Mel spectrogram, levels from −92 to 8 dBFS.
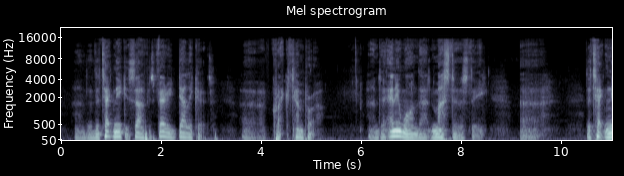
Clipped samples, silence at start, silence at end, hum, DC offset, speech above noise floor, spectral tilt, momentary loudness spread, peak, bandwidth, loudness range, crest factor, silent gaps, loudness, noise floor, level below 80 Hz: under 0.1%; 0.3 s; 0 s; none; under 0.1%; 38 dB; -5.5 dB/octave; 23 LU; -4 dBFS; 15.5 kHz; 10 LU; 22 dB; none; -25 LUFS; -62 dBFS; -40 dBFS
